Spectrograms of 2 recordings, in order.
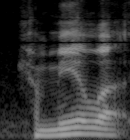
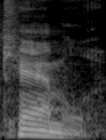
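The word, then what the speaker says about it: Kamala: i wonder you know camilla camilla harris always kind of giggles and laughs and uh it's pronounced camella yeah well maybe she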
